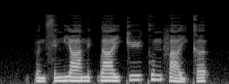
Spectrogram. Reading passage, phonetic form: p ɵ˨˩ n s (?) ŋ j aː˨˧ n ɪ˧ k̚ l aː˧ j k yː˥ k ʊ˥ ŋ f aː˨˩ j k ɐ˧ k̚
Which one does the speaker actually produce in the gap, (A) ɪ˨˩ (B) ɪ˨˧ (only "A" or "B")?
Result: B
